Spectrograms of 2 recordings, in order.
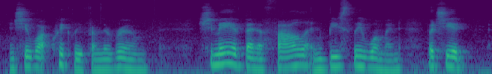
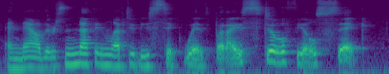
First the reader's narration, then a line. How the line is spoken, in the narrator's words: I moaned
